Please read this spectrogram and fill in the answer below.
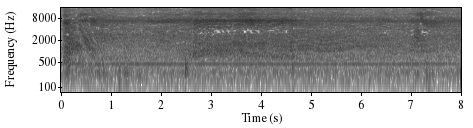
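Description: Numatic Henry vacuum cleaner running steadily: a constant hum with a high hiss of air.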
